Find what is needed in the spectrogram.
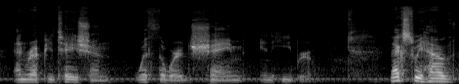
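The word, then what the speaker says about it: שֵׁם: we have here is shame it sounds just like the english word shame it's the word for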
